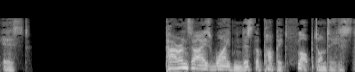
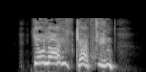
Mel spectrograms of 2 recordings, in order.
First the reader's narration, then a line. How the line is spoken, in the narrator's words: Hairlock cried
